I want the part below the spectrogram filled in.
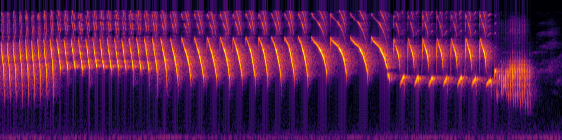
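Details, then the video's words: Canary song used to make other canaries sing: a rapid trill that gradually slows into distinct sweeping notes, a low stuttering run, and a final harsh burst before quiet. "Kenari Anda Bisa Gacor Seketika Dengar Pancingan Kenari Nembak Joss Ini"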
